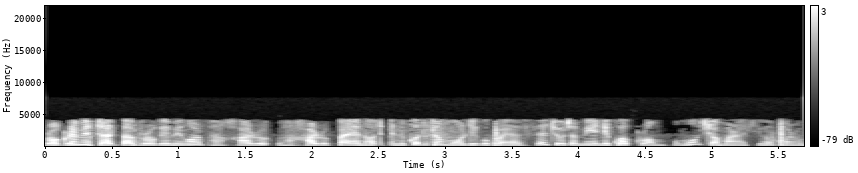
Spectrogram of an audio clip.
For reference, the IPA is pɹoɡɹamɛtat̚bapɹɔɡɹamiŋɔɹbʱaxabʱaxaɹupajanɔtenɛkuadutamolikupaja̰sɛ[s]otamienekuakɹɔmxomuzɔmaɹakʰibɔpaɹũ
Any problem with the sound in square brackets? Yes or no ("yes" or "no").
yes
